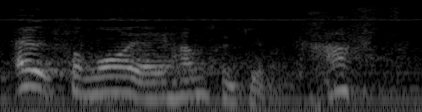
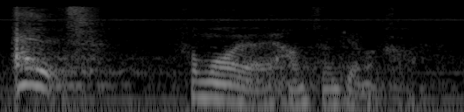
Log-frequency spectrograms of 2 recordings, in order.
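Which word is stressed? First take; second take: kraft; alt. First: The word kraft carries the stress. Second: The word alt carries the stress. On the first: "jeg kunne betone kraften og sige" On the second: "For eksempel, alt"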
